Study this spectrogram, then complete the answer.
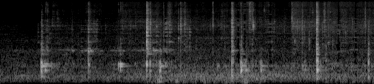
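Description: Garlic frying in oil at a motocamping cooking setup, with a low steady sizzle broken by sharp utensil clinks and stirring taps up close, and no voices.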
